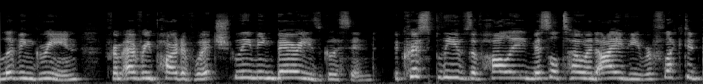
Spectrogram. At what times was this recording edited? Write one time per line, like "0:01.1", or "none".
0:02.3
0:03.8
